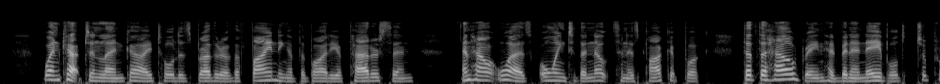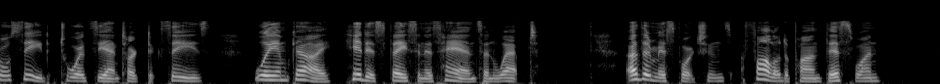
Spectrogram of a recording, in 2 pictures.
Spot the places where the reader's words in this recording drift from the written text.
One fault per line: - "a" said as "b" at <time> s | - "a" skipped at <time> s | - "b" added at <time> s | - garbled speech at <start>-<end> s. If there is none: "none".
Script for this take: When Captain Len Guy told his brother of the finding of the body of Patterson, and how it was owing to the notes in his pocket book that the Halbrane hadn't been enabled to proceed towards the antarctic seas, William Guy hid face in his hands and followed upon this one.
- "hadn't" said as "had" at 8.3 s
- "his" added at 13.1 s
- "wept Other misfortunes" added at 14.4 s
